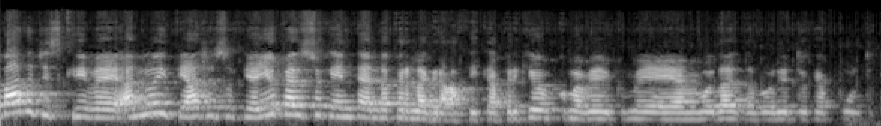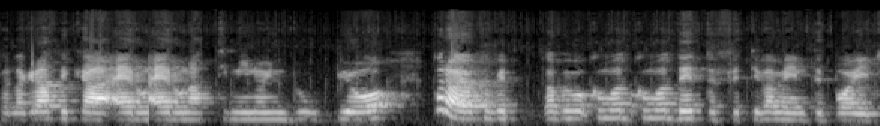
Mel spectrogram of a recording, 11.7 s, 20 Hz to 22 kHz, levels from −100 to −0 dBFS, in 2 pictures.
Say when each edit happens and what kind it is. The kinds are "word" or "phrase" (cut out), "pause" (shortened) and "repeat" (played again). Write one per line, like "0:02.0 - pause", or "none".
0:06.9 - repeat
0:10.1 - repeat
